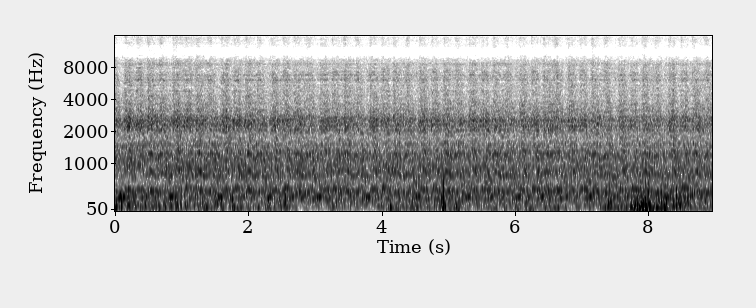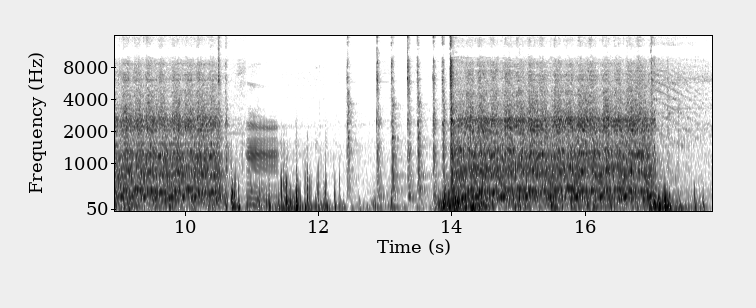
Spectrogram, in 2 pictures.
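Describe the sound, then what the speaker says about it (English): Massey Ferguson 180LP tractor, sitting unused for 35 years, cranking loud and steady with a brief catch of firing, then the starter cuts out and resumes after a pause. "Fired for a second there."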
